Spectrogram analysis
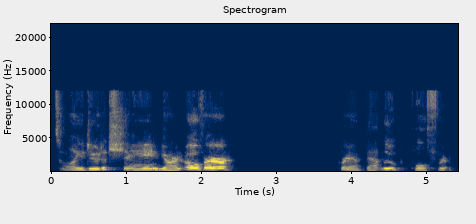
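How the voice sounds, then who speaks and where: A woman with a slightly raspy, cold-hoarse voice, patiently teaching a crochet class step by step and counting stitches aloud. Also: mid-range voice, slow pace, a little mellow. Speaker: crochet instructor. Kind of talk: step-by-step craft tutorial. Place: indoors, online class.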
